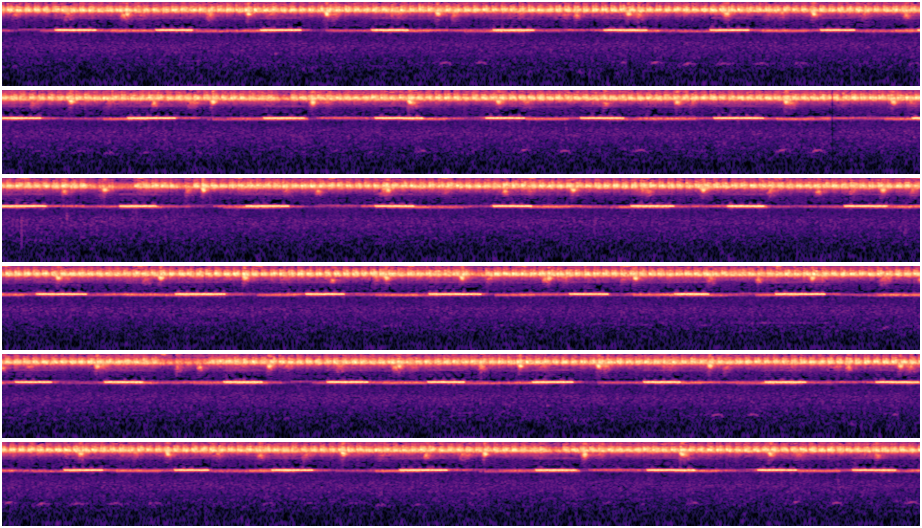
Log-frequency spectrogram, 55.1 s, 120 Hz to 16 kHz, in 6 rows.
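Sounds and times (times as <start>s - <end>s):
crickets chirping: 0.0s - 55.0s.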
